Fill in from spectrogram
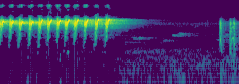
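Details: Grey-cheeked bulbul song used to prompt other bulbuls to respond, for caged birds or luring wild ones: a rapid string of about eleven bright chirps fading out, silence, then two short notes at the end.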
